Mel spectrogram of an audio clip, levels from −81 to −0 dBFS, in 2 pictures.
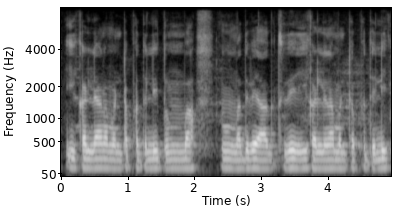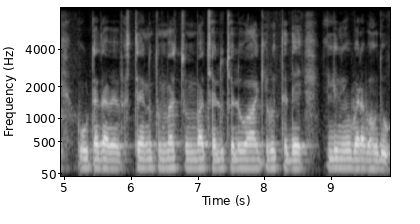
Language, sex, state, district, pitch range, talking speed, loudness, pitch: Kannada, male, Karnataka, Dakshina Kannada, 110-115 Hz, 90 wpm, -17 LUFS, 115 Hz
